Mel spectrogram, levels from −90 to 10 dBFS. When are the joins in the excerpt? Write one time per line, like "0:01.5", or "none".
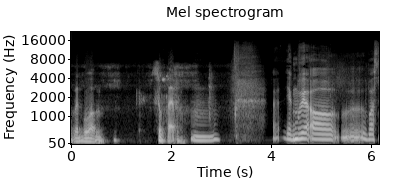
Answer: none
